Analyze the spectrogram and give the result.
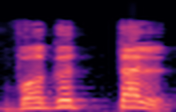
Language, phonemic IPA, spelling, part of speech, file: Tamil, /ʋɐɡʊt̪ːɐl/, வகுத்தல், noun / verb, வகுத்தல்- Pronunciation in Tamil.ogg
- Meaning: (noun) division; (verb) A gerund of வகு (vaku)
